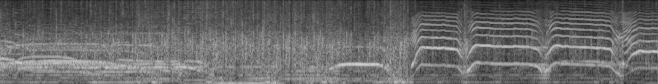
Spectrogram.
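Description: A crowd applauds loudly and steadily while cheering, with high, sustained whoops and shouts rising above the clapping, dipping and swelling in short repeated bursts toward the end.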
